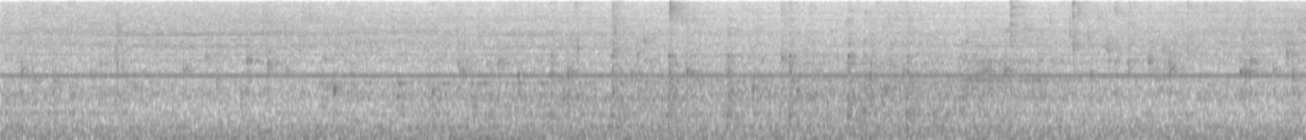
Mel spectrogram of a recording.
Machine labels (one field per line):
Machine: pump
